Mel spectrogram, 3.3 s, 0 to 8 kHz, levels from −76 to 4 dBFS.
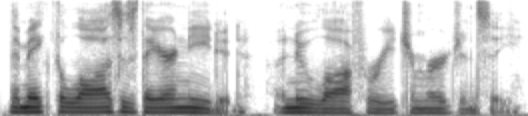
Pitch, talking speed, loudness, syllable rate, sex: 105 Hz, 255 wpm, -17 LUFS, 6.2 syllables/s, male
